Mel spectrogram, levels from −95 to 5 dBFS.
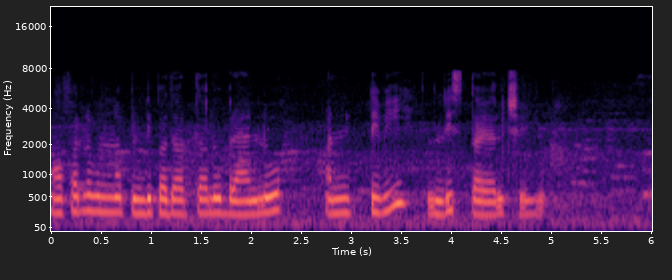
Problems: background conversations at intervals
